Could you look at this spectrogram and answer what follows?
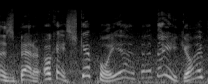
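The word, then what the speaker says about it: Schiphol: Okay, Dutch plane seeker says you said uh but Skipple is better. Okay, Skipple. Yeah, there you go. I've been saying Skipple, right?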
